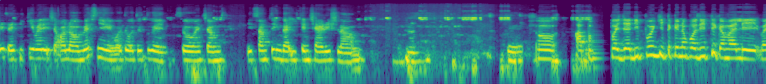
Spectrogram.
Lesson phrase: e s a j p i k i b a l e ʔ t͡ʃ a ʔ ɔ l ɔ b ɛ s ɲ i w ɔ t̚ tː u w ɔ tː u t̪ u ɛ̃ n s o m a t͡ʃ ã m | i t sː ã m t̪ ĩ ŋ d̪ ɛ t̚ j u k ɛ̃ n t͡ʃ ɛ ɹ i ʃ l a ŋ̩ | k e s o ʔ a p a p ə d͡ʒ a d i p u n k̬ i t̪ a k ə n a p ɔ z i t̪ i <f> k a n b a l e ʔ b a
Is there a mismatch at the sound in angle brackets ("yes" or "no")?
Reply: no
